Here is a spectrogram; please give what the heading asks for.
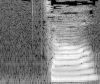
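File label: "zao2", Mandarin Chinese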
